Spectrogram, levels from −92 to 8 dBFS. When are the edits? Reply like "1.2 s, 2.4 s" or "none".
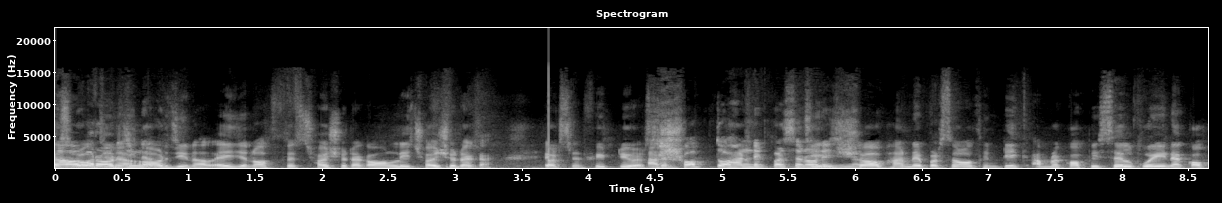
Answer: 3.7 s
